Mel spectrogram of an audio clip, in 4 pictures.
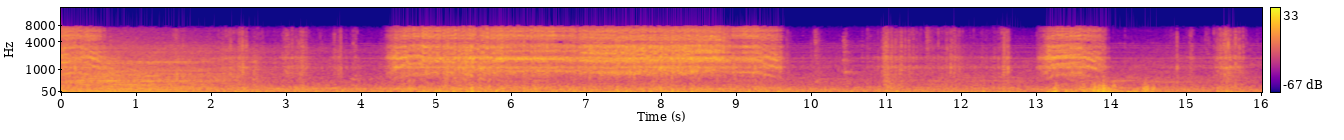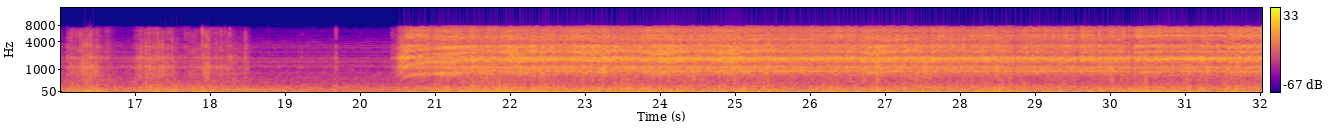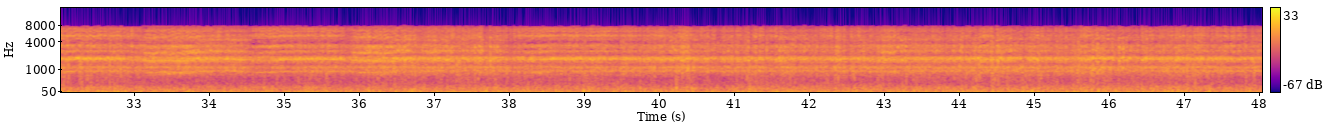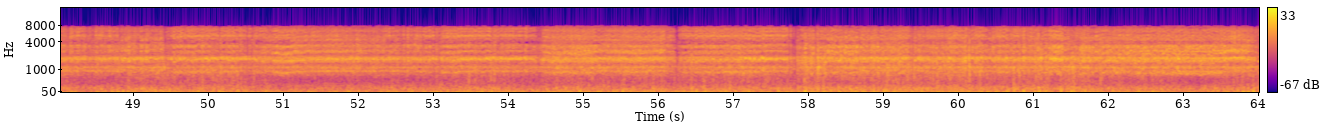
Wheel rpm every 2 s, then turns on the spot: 60, 20, 130, 220, 170, 10, 50, 20, 20, 10, 120, 230, 230, 230, 230, 230, 220, 230, 220, 230, 240, 230, 230, 230, 230, 230, 230, 220, 220, 220, 230, 220.
0-4 10-18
